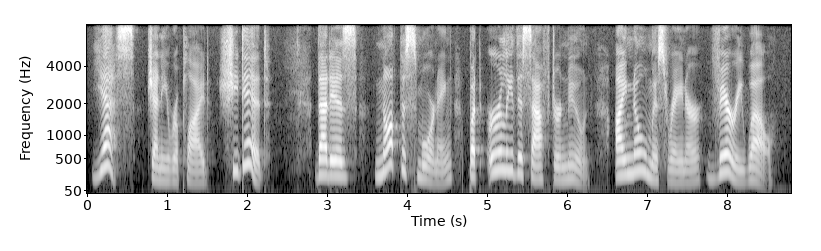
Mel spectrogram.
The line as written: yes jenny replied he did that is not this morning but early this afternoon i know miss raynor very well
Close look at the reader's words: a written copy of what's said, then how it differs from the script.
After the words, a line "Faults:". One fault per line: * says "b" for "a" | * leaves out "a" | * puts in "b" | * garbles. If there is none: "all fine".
yes jenny replied she did that is not this morning but early this afternoon i know miss raynor very well
Faults:
* says "she" for "he"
